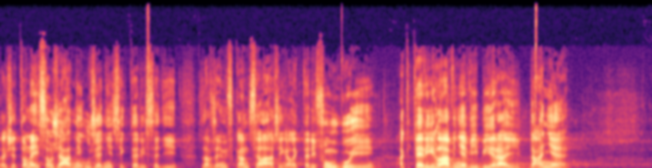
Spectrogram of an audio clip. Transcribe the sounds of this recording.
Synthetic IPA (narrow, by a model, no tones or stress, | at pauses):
t̪aɡʒɛt̪onɛjso̞wʒaːdniːʔuːrɛd̪ɲɪt͡sɪk̚t̪ɛɾiːsɛɟiː | zavrɛmifkant͡sɛlaːr̝iːxalɛk̚t̪ɛɾiːfuŋɡujiː | ʔa̰kt̪ɛɾiːɦlavɲɛvɪbiːɾajiːdaɲɛ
